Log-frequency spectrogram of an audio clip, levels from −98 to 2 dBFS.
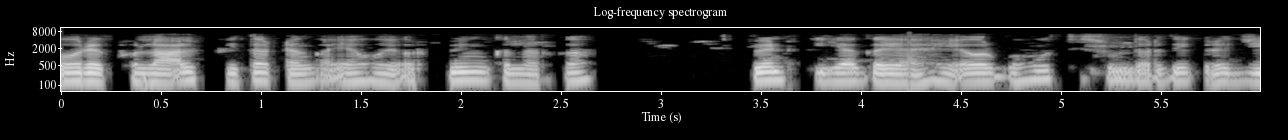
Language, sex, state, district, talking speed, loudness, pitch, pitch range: Hindi, male, Chhattisgarh, Balrampur, 250 wpm, -21 LUFS, 140 Hz, 135-150 Hz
